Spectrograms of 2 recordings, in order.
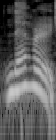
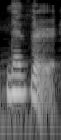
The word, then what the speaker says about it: never: 这里呢我要提一下这个 never 这个词的发音， never never 那个 V 是要咬住下嘴唇的，在精灵的版本中呢它唱成了 never，这样是错的。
